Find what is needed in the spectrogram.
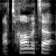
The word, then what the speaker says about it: Automata: And yes, it is Automata. I'm not bending on the pronunciation. I know the developer pronounces it differently. Automata is... – How do they say it? – I think he says automata, but automata is the plural of automaton. It is the correct pronunciation.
